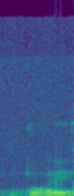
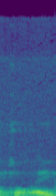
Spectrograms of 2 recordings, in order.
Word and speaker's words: Thoreil: Et donc, Thoreil, ça s'écrit T-H-O, R-E-I-L, je le précise parce que l'orthographe va être mouvante.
